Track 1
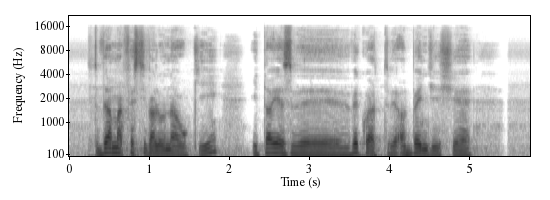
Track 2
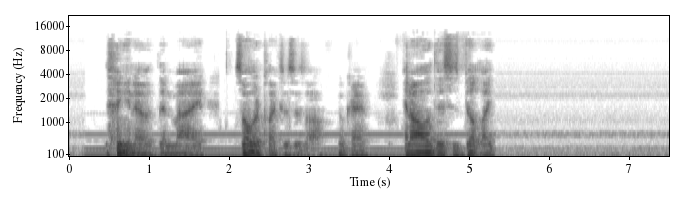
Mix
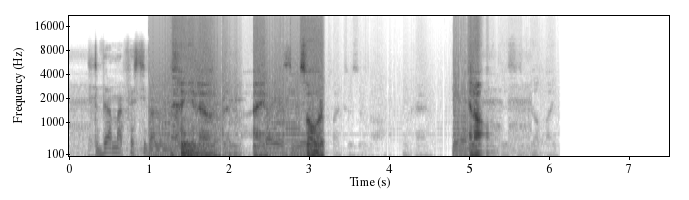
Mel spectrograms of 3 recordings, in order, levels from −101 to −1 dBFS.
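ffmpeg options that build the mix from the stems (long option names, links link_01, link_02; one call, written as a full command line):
ffmpeg -i stem1.wav -i stem2.wav -filter_complex "[0:a]lowpass=frequency=6000:width=0.5412,lowpass=frequency=6000:width=1.3066,equalizer=frequency=2100:width_type=o:width=0.49:gain=5.5,acompressor=threshold=-35dB:ratio=4,volume=-2.5dB,asplit=3[link_01][link_02][link_03];[link_01]atrim=end=3.07,asetpts=PTS-STARTPTS,afade=type=out:start_time=3.066:duration=0.004:curve=hsin[link_04];[link_02]atrim=start=3.07:end=4.79,asetpts=PTS-STARTPTS,volume=0[link_05];[link_03]atrim=start=4.79,asetpts=PTS-STARTPTS,afade=type=in:duration=0.004:curve=hsin[link_06];[link_04][link_05][link_06]concat=n=3:v=0:a=1,asplit=2[link_07][link_08];[1:a]bandreject=frequency=50:width_type=h:width=6,bandreject=frequency=100:width_type=h:width=6,bandreject=frequency=150:width_type=h:width=6,bandreject=frequency=200:width_type=h:width=6,bandreject=frequency=250:width_type=h:width=6,bandreject=frequency=300:width_type=h:width=6,bandreject=frequency=350:width_type=h:width=6,bandreject=frequency=400:width_type=h:width=6,acrusher=bits=6:mix=0:aa=0.000001,adelay=800,volume=2dB[link_09];[link_08]apad=whole_len=366281[link_10];[link_09][link_10]sidechaingate=range=-31dB:threshold=-52dB:ratio=16:detection=peak[link_11];[link_07][link_11]amix=inputs=2:normalize=0,tiltshelf=frequency=700:gain=-9" out.wav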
